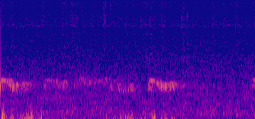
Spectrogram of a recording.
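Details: Monkey in Kampong Cham Province, Cambodia, struggling and calling while another monkey handles it roughly: thin, tonal, wavering cries, four drawn-out calls in five seconds, over low thumps and handling noises.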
